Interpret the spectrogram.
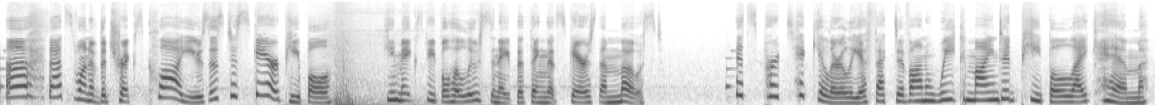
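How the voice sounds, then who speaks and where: A woman's voice: fairly high pitch, sing-song, unhurried, a bit bright, slight background noise. A woman playing an aloof, self-assured, slightly prickly young shaman in a video game, with a dry, offhand delivery. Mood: smug, explaining.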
